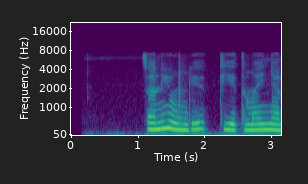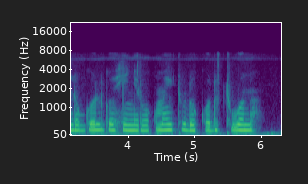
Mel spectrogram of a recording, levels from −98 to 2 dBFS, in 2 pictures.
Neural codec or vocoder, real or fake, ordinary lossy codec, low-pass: none; real; none; 7.2 kHz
